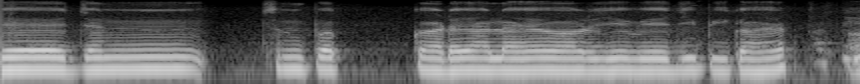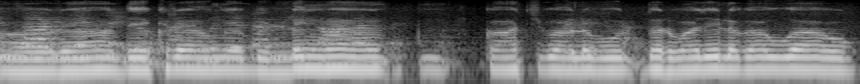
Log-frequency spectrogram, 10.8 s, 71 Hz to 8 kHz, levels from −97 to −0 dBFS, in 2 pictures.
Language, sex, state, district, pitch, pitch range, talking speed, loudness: Hindi, male, Uttar Pradesh, Deoria, 155 Hz, 150-160 Hz, 130 wpm, -23 LUFS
